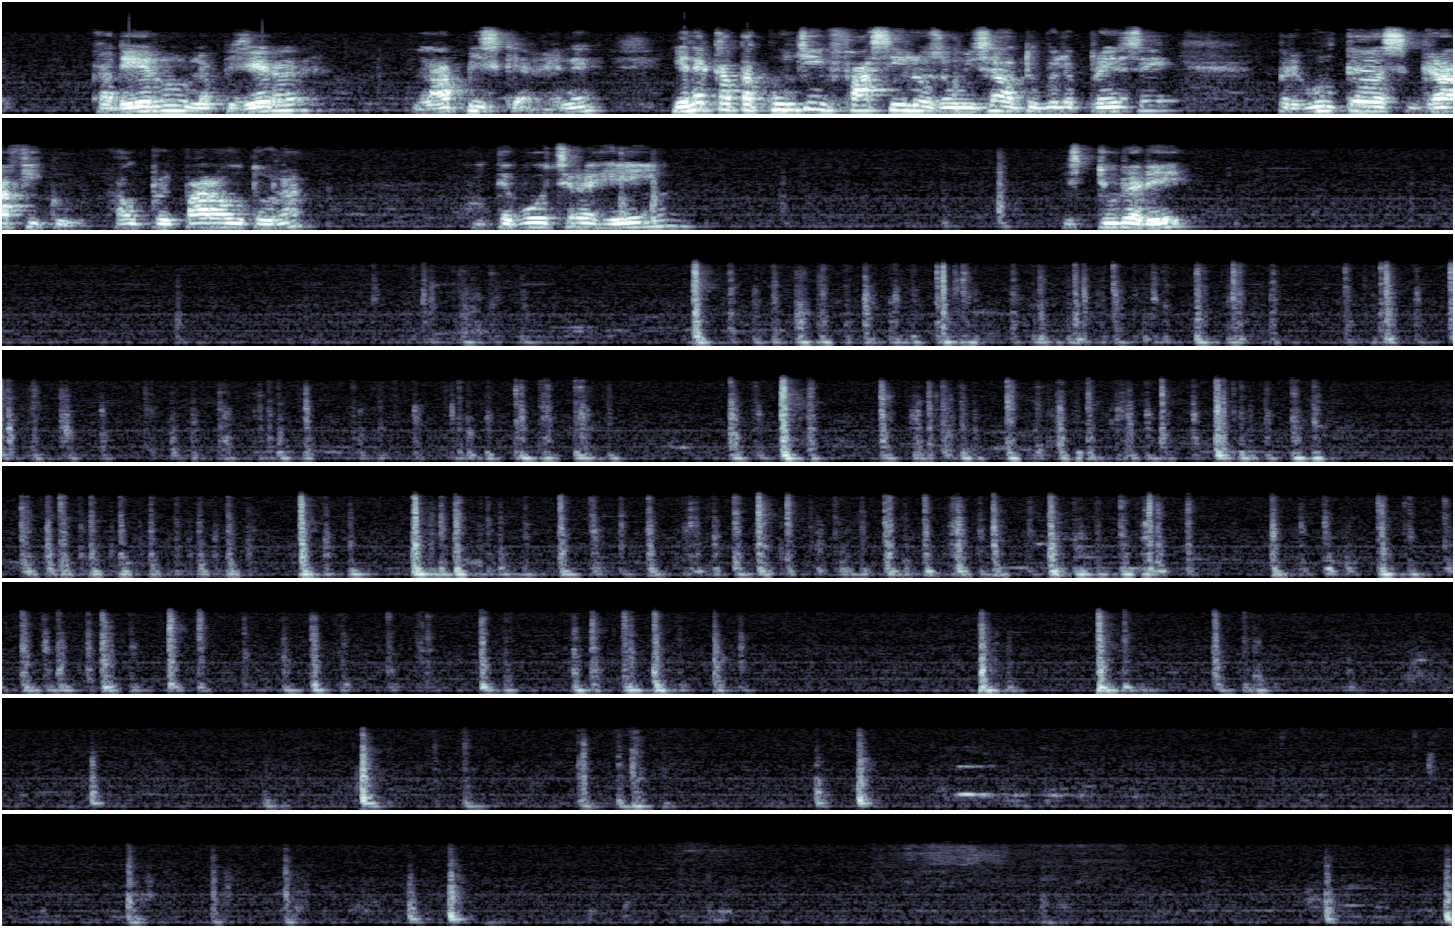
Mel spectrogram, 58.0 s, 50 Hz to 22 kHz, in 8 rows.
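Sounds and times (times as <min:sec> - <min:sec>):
low electrical hum: 0:00.0 - 0:58.0
computer mouse clicking: 0:16.4 - 0:17.2, 0:18.0 - 0:28.4, 0:29.1 - 0:40.0, 0:41.2 - 0:42.6, 0:44.8 - 0:46.9, 0:51.4 - 0:53.2.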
